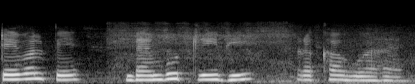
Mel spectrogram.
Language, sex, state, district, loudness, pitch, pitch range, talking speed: Hindi, female, Jharkhand, Ranchi, -13 LUFS, 215 Hz, 200-225 Hz, 115 wpm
